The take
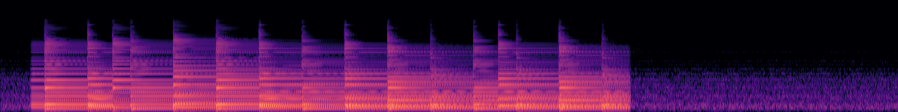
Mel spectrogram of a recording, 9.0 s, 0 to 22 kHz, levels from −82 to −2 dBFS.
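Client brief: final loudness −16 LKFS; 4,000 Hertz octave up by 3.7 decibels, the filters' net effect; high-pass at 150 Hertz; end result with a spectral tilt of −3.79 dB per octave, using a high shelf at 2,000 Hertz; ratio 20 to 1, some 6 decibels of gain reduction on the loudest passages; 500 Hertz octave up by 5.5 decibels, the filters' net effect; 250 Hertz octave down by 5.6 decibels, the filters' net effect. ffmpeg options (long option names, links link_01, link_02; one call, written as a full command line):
ffmpeg -i in.wav -af "highpass=150,equalizer=frequency=250:width_type=o:gain=-8.5,equalizer=frequency=500:width_type=o:gain=8.5,highshelf=frequency=2000:gain=-3.5,equalizer=frequency=4000:width_type=o:gain=7.5,acompressor=threshold=-25dB:ratio=20,volume=14.5dB" out.wav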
